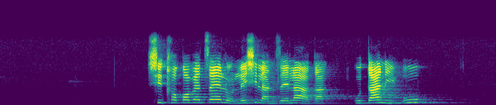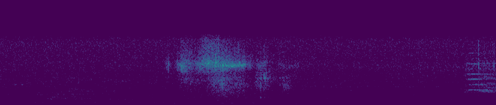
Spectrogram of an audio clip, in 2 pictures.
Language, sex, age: Tsonga, female, 21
